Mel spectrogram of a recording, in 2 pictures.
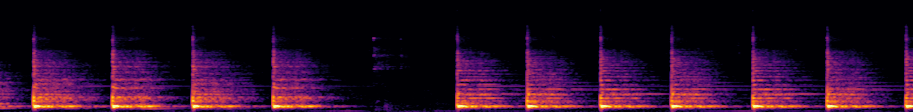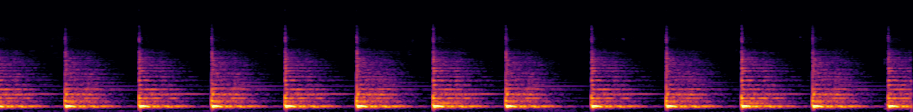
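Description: Snare drum struck with wooden drumsticks in slow, even single strokes about one a second, alternating left and right hands in a beginner's wrist-stroke exercise; each hit rings out before the next. The strokes pause briefly about four seconds in, then resume at the same steady pace.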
